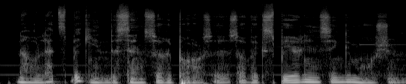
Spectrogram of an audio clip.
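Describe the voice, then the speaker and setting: A man's very deep, low voice in a soothing, calm tone, with music in the background. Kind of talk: guided meditation. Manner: slow, soothing and calm, with long pauses between instructions; soft-spoken, gentle and reassuring.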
